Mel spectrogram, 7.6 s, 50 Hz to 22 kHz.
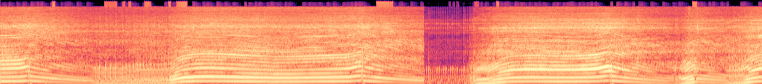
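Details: Husqvarna 562XP 60cc two-stroke chainsaw, reflashed by the dealer for dying when hot and failing to start, about two-thirds of a tank into bucking windfall: crisp high-pitched wail dipping in the cut and snapping back when freed, pulling evenly; normal running under load.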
